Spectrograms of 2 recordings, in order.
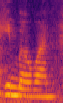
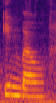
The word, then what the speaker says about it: imbau: Selanjutnya, saya menemukan kata himbauan. Kata dasar yang benar menurut KBBI yaitu imbau, bukan himbau. Penambahan huruf H di awal kata merupakan pengaruh pelafalan daerah yang tidak sesuai dengan ejaan baku bahasa Indonesia.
